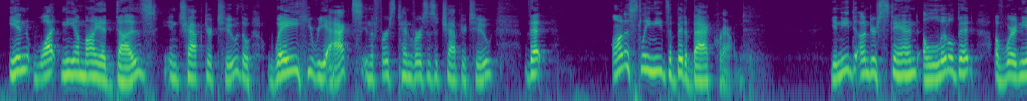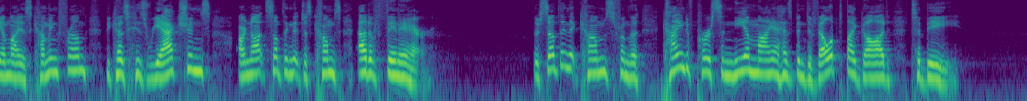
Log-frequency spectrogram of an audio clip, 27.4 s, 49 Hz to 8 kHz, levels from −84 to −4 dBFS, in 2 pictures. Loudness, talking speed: -26 LUFS, 150 wpm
